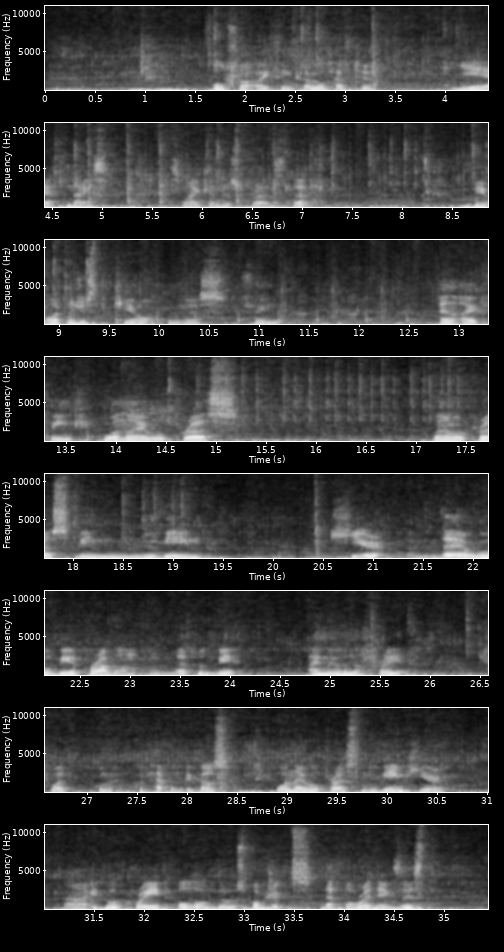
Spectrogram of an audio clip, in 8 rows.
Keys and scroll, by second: 3.2 Escape, 3.9 Escape, 4.8 Escape, 5.2 Escape, 6.6 Escape, 7.0 Escape, 20.3 Escape.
